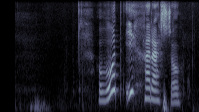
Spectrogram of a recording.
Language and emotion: Russian, positive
